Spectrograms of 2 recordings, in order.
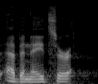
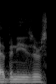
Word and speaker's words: Ebenezer: I've heard it's actually pronounced Ebenezer. We always say Ebenezer, so we'll stick with that.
